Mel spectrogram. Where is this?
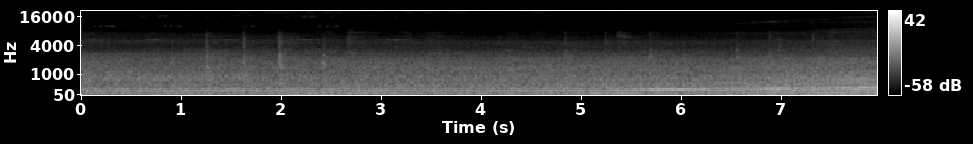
on a street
